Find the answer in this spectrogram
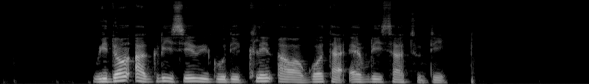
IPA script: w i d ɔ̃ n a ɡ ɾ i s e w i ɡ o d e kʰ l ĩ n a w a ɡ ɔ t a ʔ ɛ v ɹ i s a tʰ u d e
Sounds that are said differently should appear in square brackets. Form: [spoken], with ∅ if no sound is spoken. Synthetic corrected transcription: w i d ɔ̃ n a ɡ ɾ i s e w i ɡ o d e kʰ l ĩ n a w a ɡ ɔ t a ʔ ɛ v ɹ i s a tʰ u d e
